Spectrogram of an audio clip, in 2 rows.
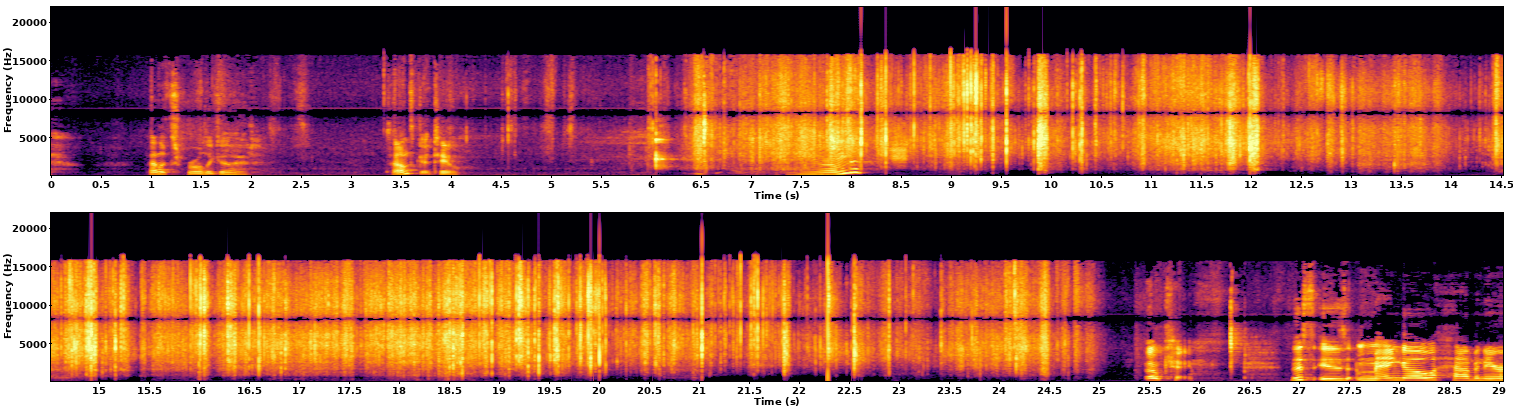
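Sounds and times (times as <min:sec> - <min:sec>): bubble wrap crinkling: 0:06.3 - 0:25.1.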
